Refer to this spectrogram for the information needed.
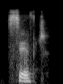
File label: "sift", Indian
